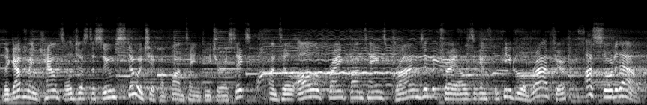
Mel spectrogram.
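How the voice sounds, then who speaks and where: A man's voice: fairly high pitch, expressive, normal speed, few pauses, lightly acted. An actor playing a folksy, patronising man in a staged old-time propaganda announcement skit. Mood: chipper, patronising. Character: folksy, reassuring male propaganda announcement character. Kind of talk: old-time American public service skit. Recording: dull echoey public address, loud music.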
